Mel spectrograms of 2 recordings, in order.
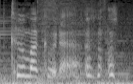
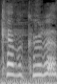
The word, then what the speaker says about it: Kumakura: Akuma Kumakura. I've been saying it wrong this whole time. It's not Kamakura. It's Kumakura.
